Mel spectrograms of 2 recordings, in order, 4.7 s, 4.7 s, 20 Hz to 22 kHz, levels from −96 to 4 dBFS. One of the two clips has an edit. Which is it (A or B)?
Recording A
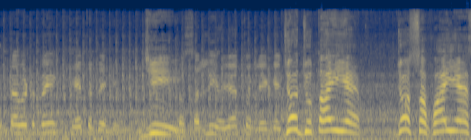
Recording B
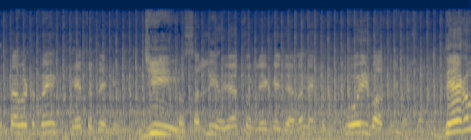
A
